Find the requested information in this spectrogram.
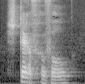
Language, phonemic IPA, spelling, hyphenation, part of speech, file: Dutch, /ˈstɛrf.xəˌvɑl/, sterfgeval, sterf‧ge‧val, noun, Nl-sterfgeval.ogg
- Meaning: a fatality, the occurrence of someone's death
